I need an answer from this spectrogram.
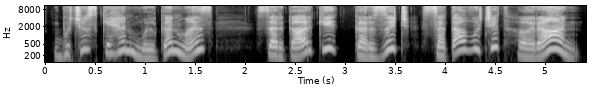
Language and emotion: Kashmiri, surprised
